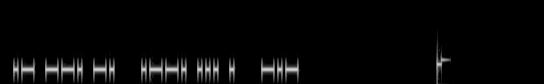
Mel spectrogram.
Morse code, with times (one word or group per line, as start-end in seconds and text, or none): 0.1-1.1 AGN
1.4-2.3 PSE
2.6-3.0 K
